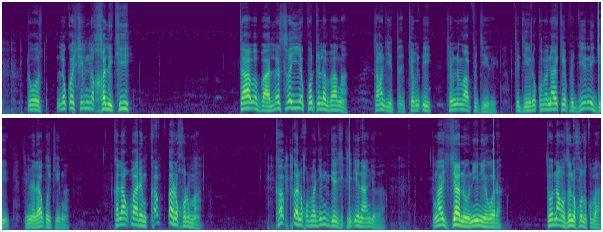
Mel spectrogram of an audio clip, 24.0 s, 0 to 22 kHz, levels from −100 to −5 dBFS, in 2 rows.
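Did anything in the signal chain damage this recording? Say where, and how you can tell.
Yes. Four bit error spikes, at 10.57, 11.92, 18.92 and 21.80 s: isolated broadband ticks unrelated to the speech, peaking around -19, -1, -13 and -7 dBFS. A flipped bit in storage or a digital link jumps one to three samples by a power of two, then snaps back.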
